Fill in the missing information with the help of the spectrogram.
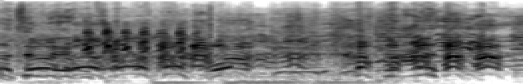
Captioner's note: laughing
